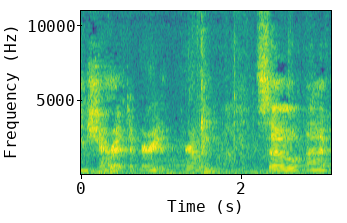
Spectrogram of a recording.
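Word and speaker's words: Charrett: have developed and in cooperation with Anne-Marie uh charit uh who I've known for nine years and last week I learned to pronounce her last name it's Jarrett apparent apparently so I have to apologize to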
